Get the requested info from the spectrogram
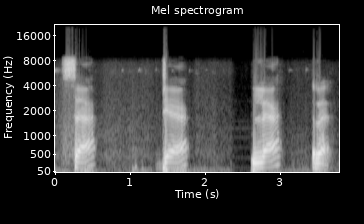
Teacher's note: हमारी जीभ दंत मूल को, ऊपरी जबड़े के दंत मूल को टच कर रही है।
